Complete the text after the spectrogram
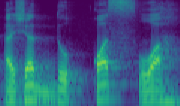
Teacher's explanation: یہاں قاف کو موٹا کرنا ہے، سین کو باریک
